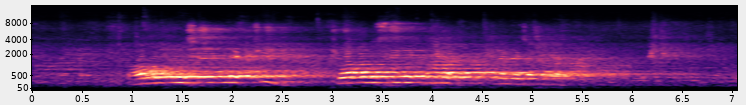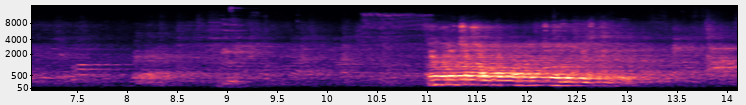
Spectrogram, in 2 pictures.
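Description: A man shouts loudly in an echoing hall.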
